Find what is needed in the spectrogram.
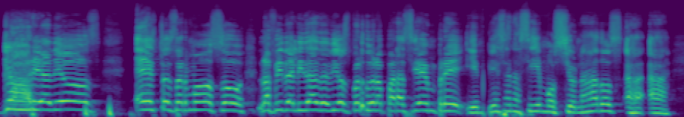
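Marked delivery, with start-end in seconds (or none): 0.0-4.6 high, jubilant cheer that lifts into song; young people shouting praise at the rebuilt temple, overjoyed; festive joy. Acted. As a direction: celebrate the new temple, nearly singing. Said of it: "se ponen a festejar".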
